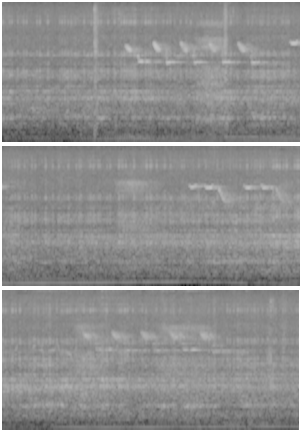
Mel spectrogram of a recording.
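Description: A songbird singing three short phrases of quick, high, repeated chirps, over a steady low rumble.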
